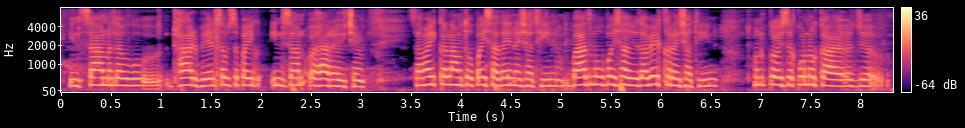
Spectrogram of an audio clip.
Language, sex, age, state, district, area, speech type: Maithili, female, 18-30, Bihar, Darbhanga, rural, spontaneous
